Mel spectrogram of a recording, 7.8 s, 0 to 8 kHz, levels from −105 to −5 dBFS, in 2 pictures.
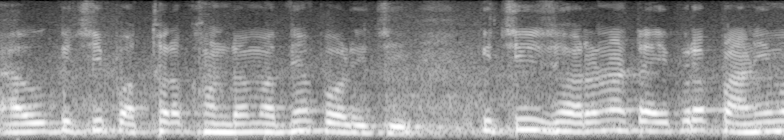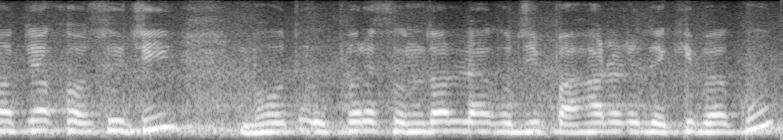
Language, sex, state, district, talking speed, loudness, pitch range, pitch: Odia, male, Odisha, Nuapada, 140 wpm, -12 LUFS, 185-205 Hz, 195 Hz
